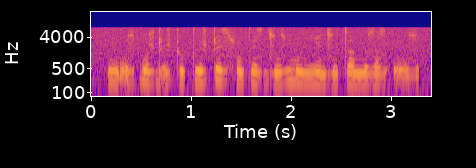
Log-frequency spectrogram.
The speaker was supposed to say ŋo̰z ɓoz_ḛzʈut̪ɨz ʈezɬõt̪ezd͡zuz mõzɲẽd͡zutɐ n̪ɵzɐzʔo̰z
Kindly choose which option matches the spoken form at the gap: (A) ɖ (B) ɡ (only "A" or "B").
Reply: A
